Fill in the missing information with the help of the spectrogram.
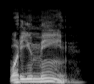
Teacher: with a questioning, slightly drawn out intonation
